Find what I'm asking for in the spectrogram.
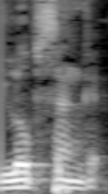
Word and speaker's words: Lobsang: Mi nombre es Lobsang Salguero, se escribe L-O, B larga, S-A-N-G, Salguero.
